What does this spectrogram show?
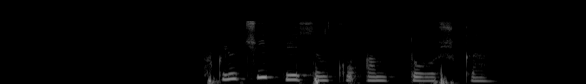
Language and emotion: Russian, sad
